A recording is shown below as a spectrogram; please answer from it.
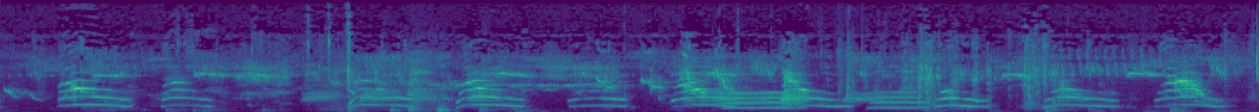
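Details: Kitten meowing over and over, arched harmonic mews roughly every second, some overlapping as if more than one kitten, with soft background rustle.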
